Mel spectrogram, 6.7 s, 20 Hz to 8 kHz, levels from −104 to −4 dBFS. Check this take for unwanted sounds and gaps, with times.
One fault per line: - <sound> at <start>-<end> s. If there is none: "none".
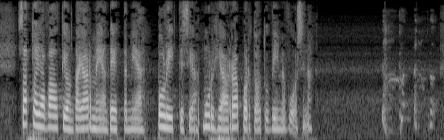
- cough at 5.7-6.6 s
